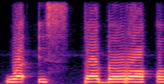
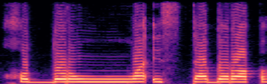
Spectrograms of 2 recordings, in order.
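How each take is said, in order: First: و استبرق slow, the silent ب bounced with a small echo; و استبرق with a bouncing ب before ر; qalqala on ba. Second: خضر و استبرق very slow, the tanween merged into و with a nasal hum; خضر و استبرق slowly, nasal ghunna on the joined و; idgham with ghunna. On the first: Teacher demonstrates qalqala on one word, slow with a bounce. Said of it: "ہم یہ کلمہ کو ایسے پڑھیں گے". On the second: Teacher demonstrates idgham, slow and nasal. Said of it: "ہم یہ حکم کو غنہ کے ساتھ ادا کریں گے". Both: Shown as a demonstration.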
